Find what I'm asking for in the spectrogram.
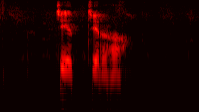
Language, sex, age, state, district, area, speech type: Santali, male, 18-30, West Bengal, Malda, rural, read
